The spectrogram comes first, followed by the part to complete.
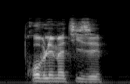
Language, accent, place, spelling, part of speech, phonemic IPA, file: French, France, Lyon, problématiser, verb, /pʁɔ.ble.ma.ti.ze/, LL-Q150 (fra)-problématiser.wav
- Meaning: to problematize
